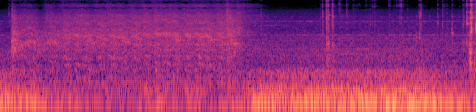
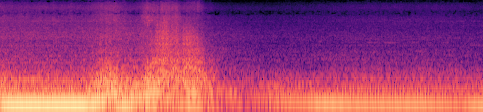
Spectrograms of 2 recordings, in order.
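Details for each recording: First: Just for giggles, I know it won't start, but I just want to hear it crank. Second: And we got to hear it run. That's awesome.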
